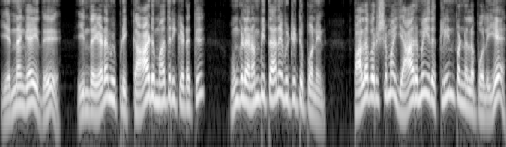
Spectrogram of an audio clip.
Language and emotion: Tamil, angry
